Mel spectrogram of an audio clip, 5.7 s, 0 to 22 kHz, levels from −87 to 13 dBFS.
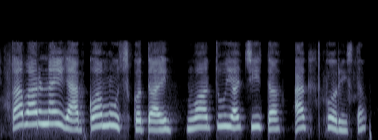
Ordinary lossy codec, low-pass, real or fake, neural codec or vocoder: MP3, 64 kbps; 7.2 kHz; fake; codec, 16 kHz, 2 kbps, FunCodec, trained on LibriTTS, 25 frames a second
